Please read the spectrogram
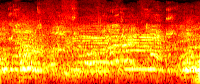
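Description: Basketball game sounds on a hardwood court: several short sneaker squeaks over arena crowd noise.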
